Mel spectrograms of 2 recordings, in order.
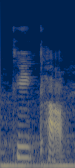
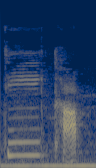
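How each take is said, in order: First: Both parts carry roughly equal stress. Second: The stress falls on the first part, tea. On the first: The speaker calls it wrong. "Don't say teacup" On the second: The speaker calls it right. "We say teacup"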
